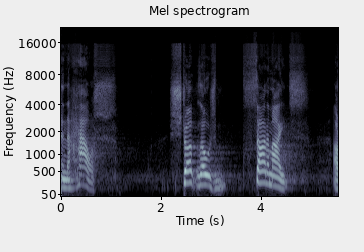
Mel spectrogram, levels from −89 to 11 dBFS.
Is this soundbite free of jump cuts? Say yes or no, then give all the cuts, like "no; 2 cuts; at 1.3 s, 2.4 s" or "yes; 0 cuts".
yes; 0 cuts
